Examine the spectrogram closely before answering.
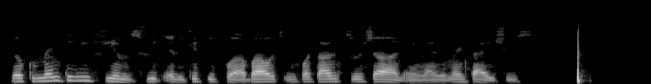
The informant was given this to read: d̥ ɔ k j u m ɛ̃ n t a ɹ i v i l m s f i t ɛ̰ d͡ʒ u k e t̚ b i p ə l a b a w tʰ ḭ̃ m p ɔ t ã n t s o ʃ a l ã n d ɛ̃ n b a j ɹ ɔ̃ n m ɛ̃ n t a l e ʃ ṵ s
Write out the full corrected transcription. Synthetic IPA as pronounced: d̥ ɔ k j u m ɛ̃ n t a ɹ i f i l m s f i t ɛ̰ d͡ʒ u k e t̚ p i p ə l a b a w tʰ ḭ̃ m p ɔ t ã n t s o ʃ a l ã n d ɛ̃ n v a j ɹ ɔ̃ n m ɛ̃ n t a l i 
